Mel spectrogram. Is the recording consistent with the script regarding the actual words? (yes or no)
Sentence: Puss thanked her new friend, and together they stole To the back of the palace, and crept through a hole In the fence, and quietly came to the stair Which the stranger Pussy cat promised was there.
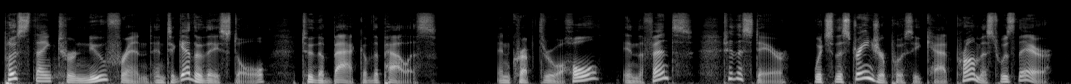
no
